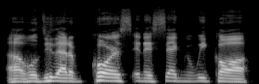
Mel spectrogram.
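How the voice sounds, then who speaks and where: A man with a stuffy, nasal voice talks as a podcast host. His voice sits fairly high and is otherwise clean, recorded dry and close. He is informal and sweary, chatting straight to the listener. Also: fairly even intonation, normal speed, smooth, no echo. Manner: informal, sweary, conversational asides. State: congested from allergies. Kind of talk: casual podcast monologue.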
